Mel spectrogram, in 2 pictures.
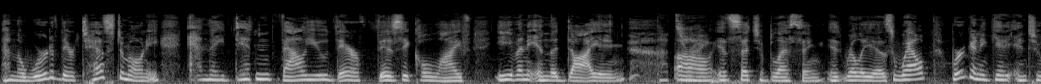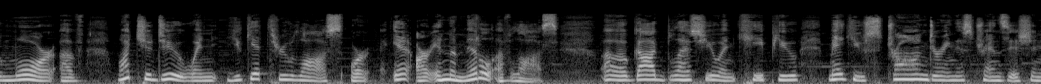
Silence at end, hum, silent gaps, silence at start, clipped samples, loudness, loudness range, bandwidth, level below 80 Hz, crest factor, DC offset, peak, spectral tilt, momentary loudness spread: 0 s; none; none; 0 s; under 0.1%; -20 LUFS; 1 LU; 11.5 kHz; -44 dBFS; 12 dB; 0.5%; -8 dBFS; -5 dB/octave; 7 LU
